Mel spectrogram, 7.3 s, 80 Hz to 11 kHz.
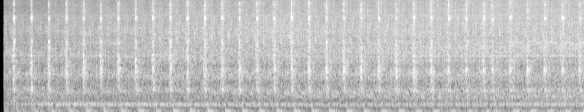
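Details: Cummins 24-valve diesel at idle: sharp regular clatter about one and a half times a second with an uneven stumbling beat; misfire, owner suspects bad injectors, not confirmed.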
